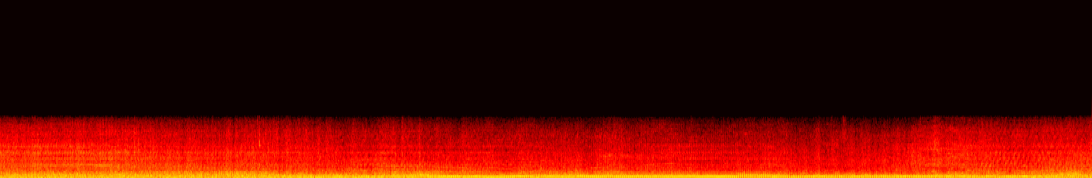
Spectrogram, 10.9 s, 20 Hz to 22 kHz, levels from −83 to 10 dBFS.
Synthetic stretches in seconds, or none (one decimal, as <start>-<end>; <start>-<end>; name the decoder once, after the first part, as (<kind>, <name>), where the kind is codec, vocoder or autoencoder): 3.4-5.4 (autoencoder, DAC-VAE); 9.8-10.9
